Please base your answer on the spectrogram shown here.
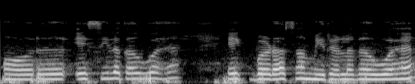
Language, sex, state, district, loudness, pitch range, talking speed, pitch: Hindi, female, Punjab, Pathankot, -15 LUFS, 230-255 Hz, 175 wpm, 235 Hz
